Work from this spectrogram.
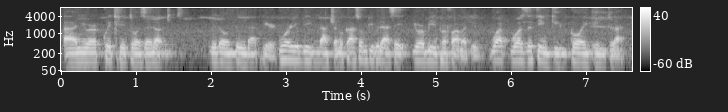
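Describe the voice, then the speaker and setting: A woman's voice: very deep voice, fairly even intonation, fast, phone-quality sound. A woman interviewing a politician, asking probing questions in short prompts.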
